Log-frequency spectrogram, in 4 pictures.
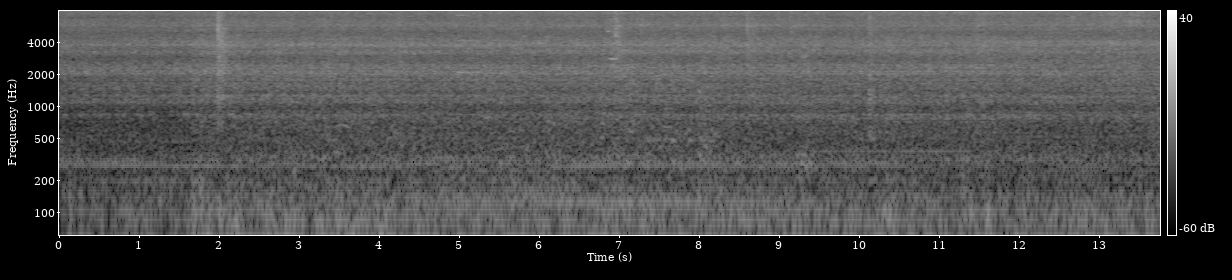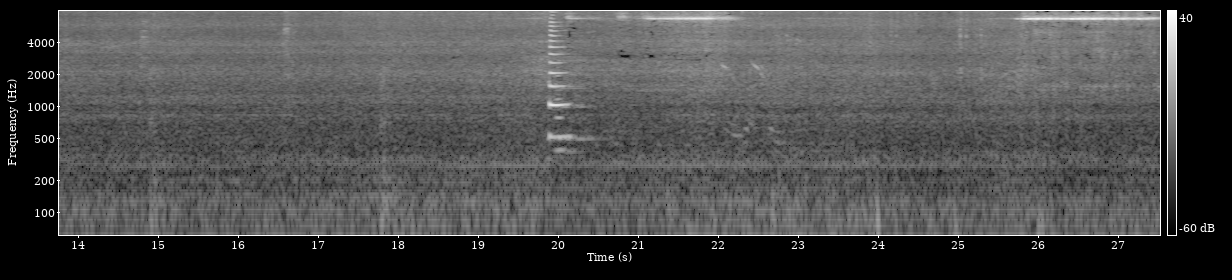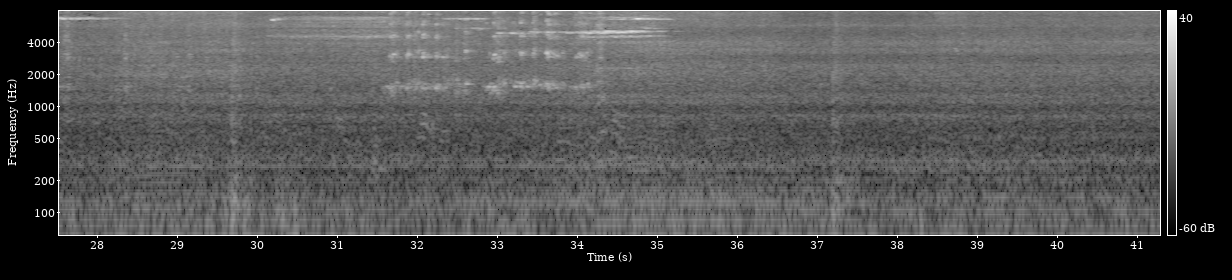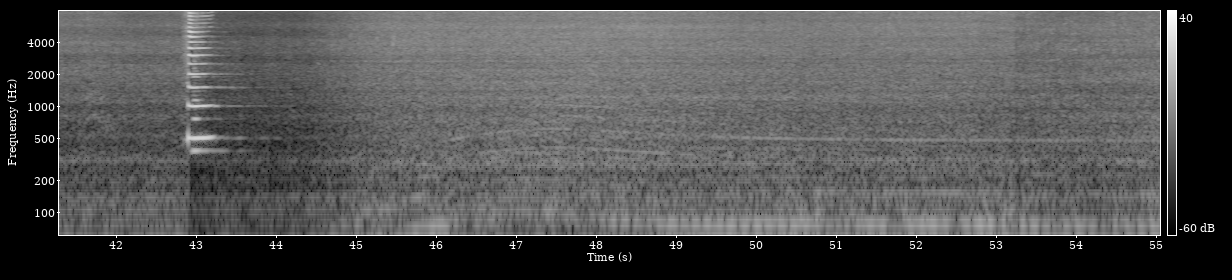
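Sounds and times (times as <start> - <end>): diesel train rumble: 0.0 - 55.0
train horn toot: 19.8 - 20.6, 42.8 - 43.9.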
